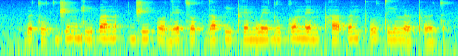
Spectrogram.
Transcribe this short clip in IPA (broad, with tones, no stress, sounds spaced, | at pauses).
ɠ ɵ˩ t u˩ t d͡ʒ i˥ n ɡ i˧ ɓ ɐ˥ n | d͡ʒ i˧ ɠ o˩ d e˧ t͡s o˧ t d ɐ˥ p i˧ pʰ e˧ n w e˧ d u˧ ɡ o˥ n e˧ n pʰ ɐ˧ p ɵ˥ n pʼ u˧ t i˧ l ɵ˩ pʼ ɵ˩ t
